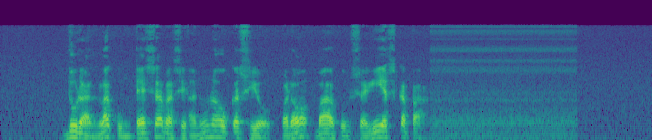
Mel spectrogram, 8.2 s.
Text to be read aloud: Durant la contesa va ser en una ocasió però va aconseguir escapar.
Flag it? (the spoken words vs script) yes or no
no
